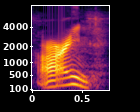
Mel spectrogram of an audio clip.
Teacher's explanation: আইন অর্থাৎ হলকের মাঝখান থেকে আইন চাপ দিয়ে আইন।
